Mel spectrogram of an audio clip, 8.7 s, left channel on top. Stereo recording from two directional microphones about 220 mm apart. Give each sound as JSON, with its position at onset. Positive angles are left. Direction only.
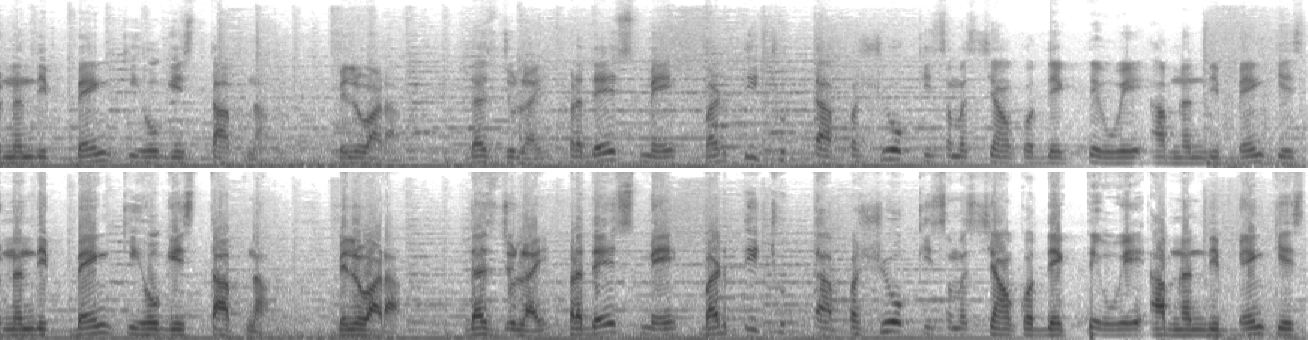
{"t": 0.1, "sound": "speech", "side_deg": -20}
